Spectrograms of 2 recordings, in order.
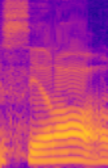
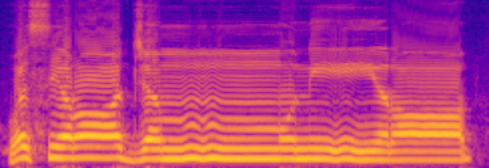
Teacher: را کو پر پڑھیں اور الف مدہ ہے کھینچیں ایک الف کے برابر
